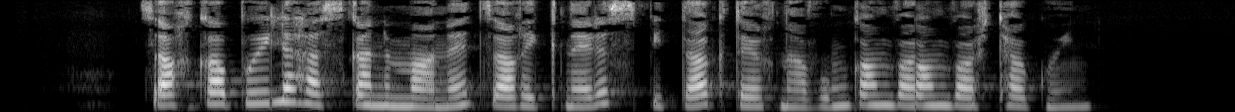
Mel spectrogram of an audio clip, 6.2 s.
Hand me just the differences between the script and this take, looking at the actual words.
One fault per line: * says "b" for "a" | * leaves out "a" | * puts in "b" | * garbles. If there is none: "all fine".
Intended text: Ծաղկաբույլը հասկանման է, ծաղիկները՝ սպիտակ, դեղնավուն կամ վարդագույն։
* puts in "կամ"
